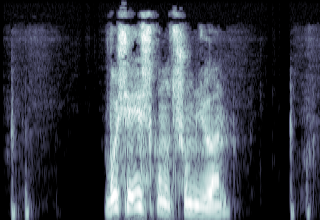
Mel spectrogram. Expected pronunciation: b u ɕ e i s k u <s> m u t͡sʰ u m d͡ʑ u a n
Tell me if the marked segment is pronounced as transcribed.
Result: no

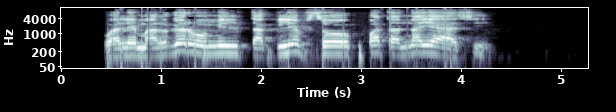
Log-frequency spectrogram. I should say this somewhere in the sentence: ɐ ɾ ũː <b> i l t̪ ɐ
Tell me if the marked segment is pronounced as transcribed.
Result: no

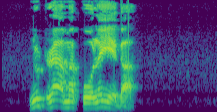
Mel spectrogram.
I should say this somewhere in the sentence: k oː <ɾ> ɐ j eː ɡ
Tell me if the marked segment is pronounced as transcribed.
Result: no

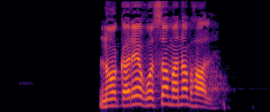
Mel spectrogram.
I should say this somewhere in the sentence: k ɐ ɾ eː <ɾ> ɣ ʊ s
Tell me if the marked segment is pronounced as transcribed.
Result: no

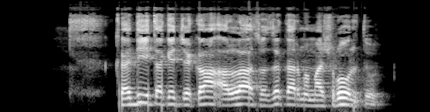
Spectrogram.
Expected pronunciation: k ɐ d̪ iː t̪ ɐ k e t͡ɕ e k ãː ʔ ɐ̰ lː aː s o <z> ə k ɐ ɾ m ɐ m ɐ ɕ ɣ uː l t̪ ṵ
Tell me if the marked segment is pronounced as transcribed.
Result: yes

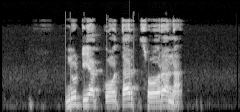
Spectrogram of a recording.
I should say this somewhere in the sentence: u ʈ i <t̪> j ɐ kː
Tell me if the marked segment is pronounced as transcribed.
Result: no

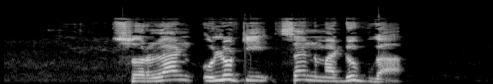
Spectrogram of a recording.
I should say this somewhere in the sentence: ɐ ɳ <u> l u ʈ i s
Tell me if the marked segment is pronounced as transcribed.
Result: yes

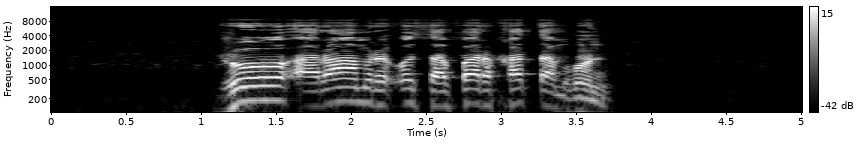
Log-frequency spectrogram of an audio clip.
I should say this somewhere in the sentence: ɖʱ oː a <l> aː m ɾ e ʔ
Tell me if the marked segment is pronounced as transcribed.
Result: no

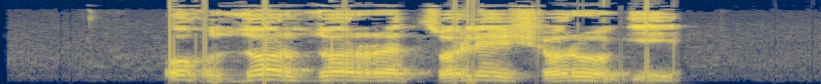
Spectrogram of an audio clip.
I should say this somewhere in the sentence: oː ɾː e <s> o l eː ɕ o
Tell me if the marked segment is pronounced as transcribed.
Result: no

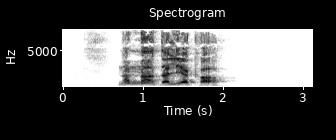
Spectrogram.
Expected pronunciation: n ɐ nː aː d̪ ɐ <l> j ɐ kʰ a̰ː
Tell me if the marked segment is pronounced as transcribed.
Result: yes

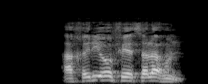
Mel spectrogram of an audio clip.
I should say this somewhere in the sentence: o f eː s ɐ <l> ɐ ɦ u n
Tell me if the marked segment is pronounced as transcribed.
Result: yes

